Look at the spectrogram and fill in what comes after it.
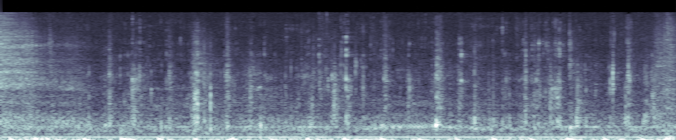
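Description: Two people chewing mouthfuls of sushi rolls, close to the microphone: many small, irregular wet clicks of the mouth and jaw.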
